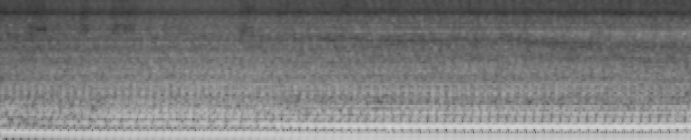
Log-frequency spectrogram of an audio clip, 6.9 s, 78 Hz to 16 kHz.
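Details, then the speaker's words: Ferguson tractor (driven alongside a 1940 Ford 9N), parked after a drive; deep, steady growling idle with an even low beat, no knocks or stumbles; starter is a shifter position; normal healthy idle. "the fergusons are unique in that the starter is a position on the shifter this one sounds the meanest of all of them it's got a real growl to it"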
